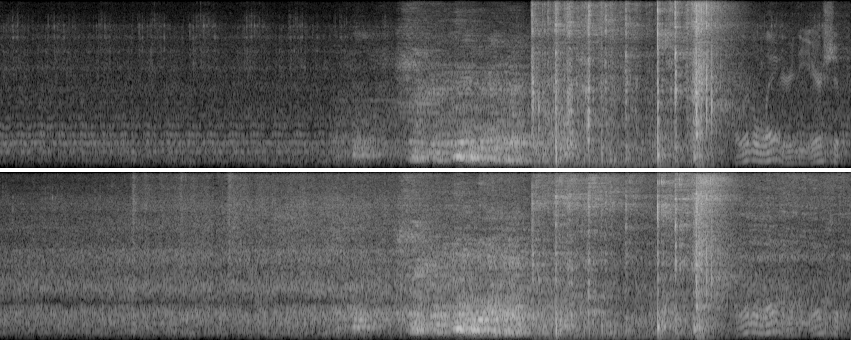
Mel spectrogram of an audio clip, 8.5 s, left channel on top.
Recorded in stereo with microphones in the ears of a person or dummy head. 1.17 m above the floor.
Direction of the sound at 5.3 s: 35° left (ahead or behind).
